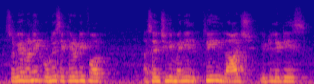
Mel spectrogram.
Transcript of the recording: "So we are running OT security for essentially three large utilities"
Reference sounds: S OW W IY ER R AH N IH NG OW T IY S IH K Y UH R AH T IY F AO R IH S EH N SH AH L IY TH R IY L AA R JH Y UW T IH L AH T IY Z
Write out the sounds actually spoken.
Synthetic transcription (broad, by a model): S OW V IY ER R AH N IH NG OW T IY S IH K Y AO R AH T IY F AO R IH S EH N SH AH L IY T R IY L AA R JH Y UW T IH L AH T IY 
